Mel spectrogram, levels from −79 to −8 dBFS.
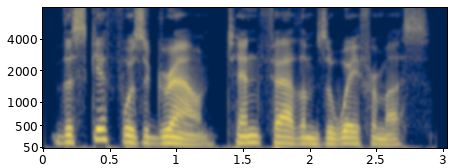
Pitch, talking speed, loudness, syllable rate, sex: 130 Hz, 180 wpm, -19 LUFS, 4.4 syllables/s, male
